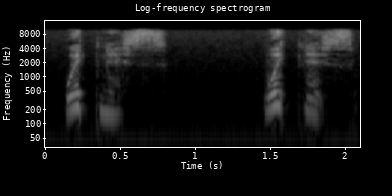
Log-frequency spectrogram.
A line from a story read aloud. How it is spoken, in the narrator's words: Marvin pleaded, fading out now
